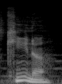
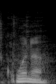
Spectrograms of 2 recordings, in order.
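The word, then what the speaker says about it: Quina: the others Kina oh that's how you pronounce that name from Final Fantasy 9 always wondered it's Kina I've always pronounced it as quna you got bored of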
